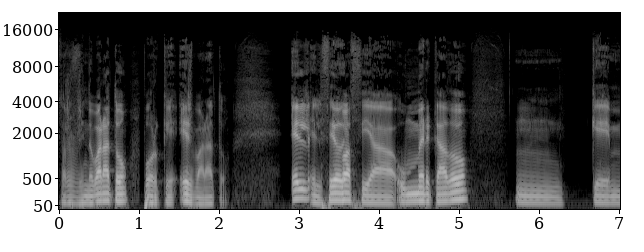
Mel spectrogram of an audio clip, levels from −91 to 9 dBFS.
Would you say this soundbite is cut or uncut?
cut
